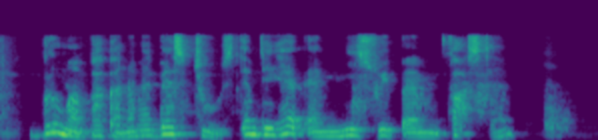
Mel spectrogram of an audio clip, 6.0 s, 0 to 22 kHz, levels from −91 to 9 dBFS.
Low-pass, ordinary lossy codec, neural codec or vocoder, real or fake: none; none; codec, 16 kHz, 6 kbps, DAC; fake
